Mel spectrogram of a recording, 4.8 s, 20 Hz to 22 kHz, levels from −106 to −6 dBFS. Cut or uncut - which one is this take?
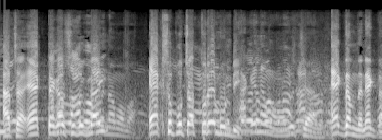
cut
